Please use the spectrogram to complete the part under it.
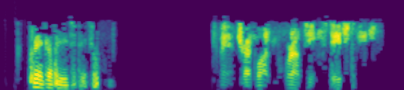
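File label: Incident Tac 1, Scanner audio recording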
